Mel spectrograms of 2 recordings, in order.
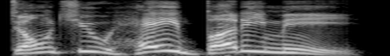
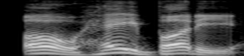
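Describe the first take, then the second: First: Much higher, louder furious yell; shouting. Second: Light, offhand friendly hello; casual greeting. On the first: Son shouting at his ex-friend at the door, furious. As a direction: throw hey buddy back in his face. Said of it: "I shouted". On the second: Zach greeting his friend at the door, casual. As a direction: greet your buddy as if nothing happened. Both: Retold or imitated.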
